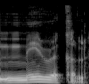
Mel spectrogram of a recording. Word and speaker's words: Myrkl: Så är det rätt nu? Miracle. – Ja, miracle. miracle. Inte Miracle. Jo, Miracle. Ja, precis. Men det stavas ju M-Y-R-K-L. Alltså, du uttalar det som det stavas, tror jag. Ja. M-Y-R-K-L.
